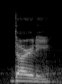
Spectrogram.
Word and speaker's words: Daigle: that's how people speak when i tell people how to pronounce it i say and you just say it as fast as possible dirty okay because if you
